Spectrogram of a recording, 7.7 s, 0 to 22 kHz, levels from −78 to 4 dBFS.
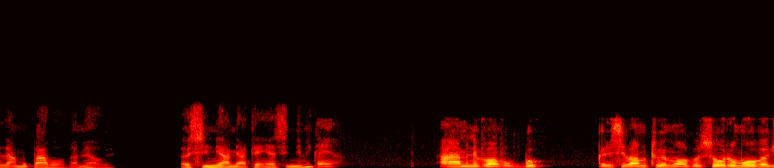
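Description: Speech, carried over a call path using the Opus codec. Lost packets were rebuilt from error correction four times, at 0.95 to 0.97 s, 2.43 to 2.53 s, 4.97 to 5.19 s and 6.09 to 6.11 s. Each time, the next packet carried a low-quality spare copy. So there is no gap, but those stretches sound rougher and noisier. The longest lasts about 120 ms. From 3.16 s to the end, the sound turns duller and thinner, with nothing above 6.5 kHz. New background noise sits roughly 40 dB down, and the level shifts by roughly 5 dB. There is no silence at the change. This is likely the input switched to a poorer device. Around 6.07 to 6.11 s there is also a short concealed packet loss. About 20 ms never arrived in time. The decoder extended the preceding sound to fill it, leaving a brief smear before the real audio resumes.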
